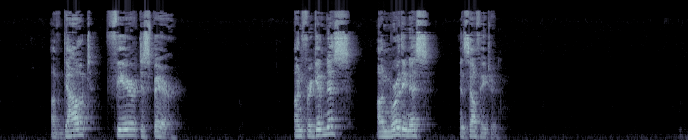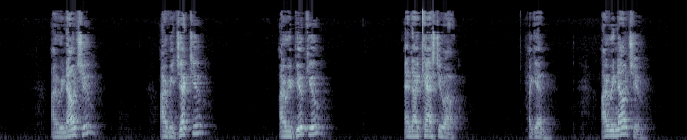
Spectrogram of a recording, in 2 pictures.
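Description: An older man speaks slowly and solemnly into a close microphone, pausing between phrases.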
